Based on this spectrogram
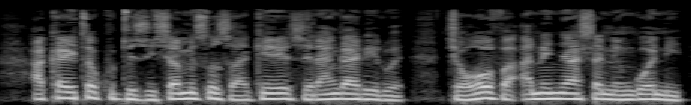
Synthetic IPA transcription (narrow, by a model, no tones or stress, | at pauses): akaitakut̬iʐiʃamiso̞ʐake̞ʐiɾaŋɡaɾiːrwe̞ | d͡ʒe̞ɦo̞vʱaʔane̞ɲaʃane̞ŋɡoːni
